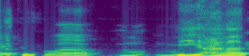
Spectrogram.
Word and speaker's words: Yana: Miana, don't say it wrong. See, it rhymes with Rihanna.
